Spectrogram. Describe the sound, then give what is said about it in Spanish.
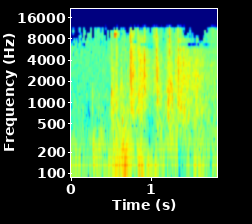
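A woman opens a door in a house, with a cluster of quick clicks and rattles from the latch and handle lasting about a second, then quiet. “Beatriz abre.”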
